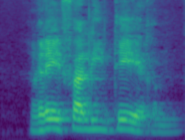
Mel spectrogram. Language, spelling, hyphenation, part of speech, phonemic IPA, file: Dutch, revalideren, re‧va‧li‧de‧ren, verb, /ˌreː.vaː.liˈdeː.rə(n)/, Nl-revalideren.ogg
- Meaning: to rehabilitate, to recover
